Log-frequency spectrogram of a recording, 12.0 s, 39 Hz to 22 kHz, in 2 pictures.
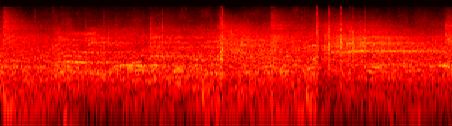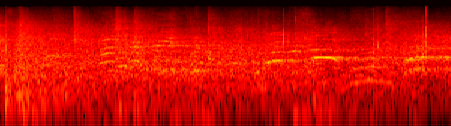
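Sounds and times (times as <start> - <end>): hockey sticks and puck knocks: 2.0 - 5.3, 5.9 - 8.1, 10.9 - 12.0.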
